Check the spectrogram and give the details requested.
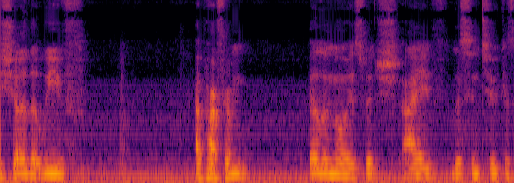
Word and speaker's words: Illinois: Illinois, which is Illinois, I think. Illinois, that's how you say it.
